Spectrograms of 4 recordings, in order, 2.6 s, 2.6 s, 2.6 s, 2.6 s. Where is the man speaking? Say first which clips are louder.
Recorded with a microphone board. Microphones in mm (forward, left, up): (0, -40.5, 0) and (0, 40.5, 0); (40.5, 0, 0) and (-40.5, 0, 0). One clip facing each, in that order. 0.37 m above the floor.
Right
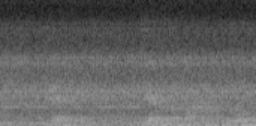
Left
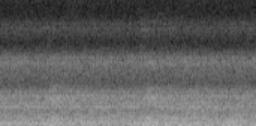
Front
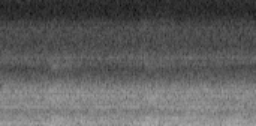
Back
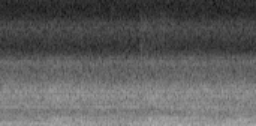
Left 5 dB, even; 45° left, 2 m; by 2.5 s 10° left, 3 m.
